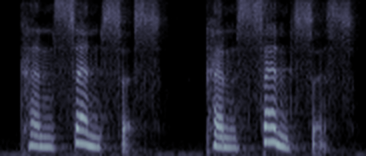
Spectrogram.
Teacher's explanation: a consensus it's pronounced as consensus here's the breakdown con sensus emphasize the second syllable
